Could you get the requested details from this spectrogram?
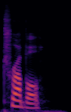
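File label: "trouble", English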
